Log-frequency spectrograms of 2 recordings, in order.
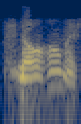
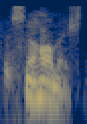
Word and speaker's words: Snohomish: I think I just mispronounced your town, though. – Snohomish, that's how it is. – Snohomish, there you go.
